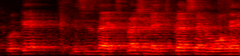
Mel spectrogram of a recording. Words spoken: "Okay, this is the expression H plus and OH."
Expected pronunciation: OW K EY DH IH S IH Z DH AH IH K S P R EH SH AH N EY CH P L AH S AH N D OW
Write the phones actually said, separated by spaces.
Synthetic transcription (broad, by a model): OW K EY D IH S IH Z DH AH IH K S P R EH SH AH N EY S P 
